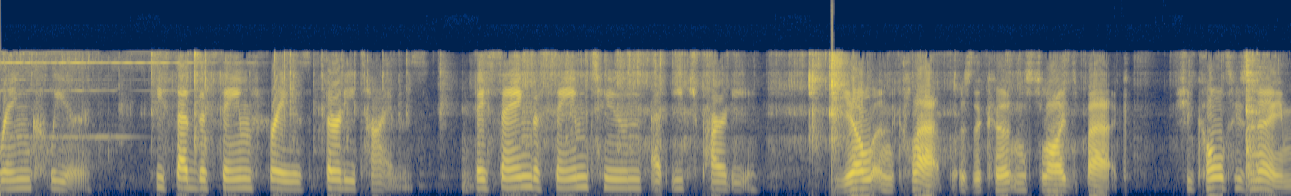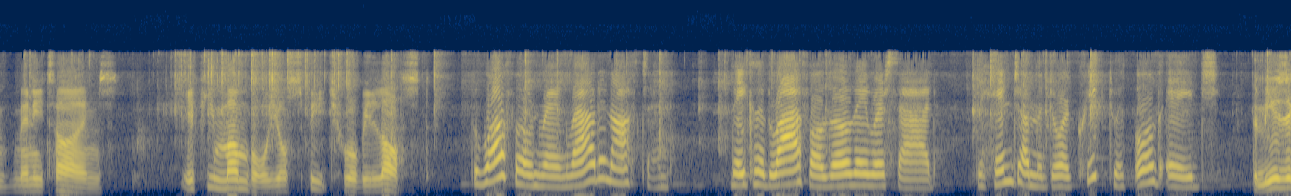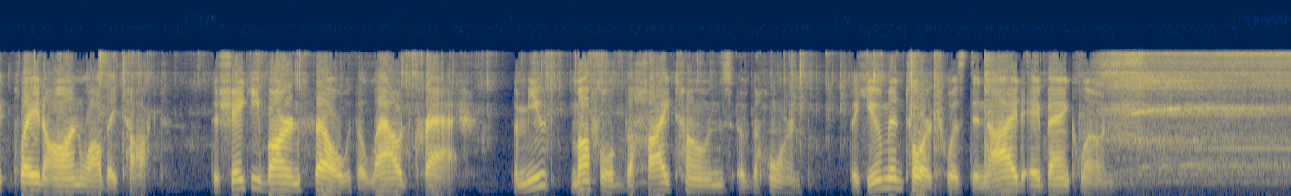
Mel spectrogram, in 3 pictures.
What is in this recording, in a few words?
Sennheiser Accentum Wireless Office microphone sample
